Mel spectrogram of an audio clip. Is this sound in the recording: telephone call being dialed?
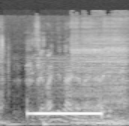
yes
